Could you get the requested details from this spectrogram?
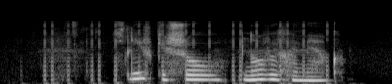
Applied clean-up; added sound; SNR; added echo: neural mask model Resemble Enhance denoiser.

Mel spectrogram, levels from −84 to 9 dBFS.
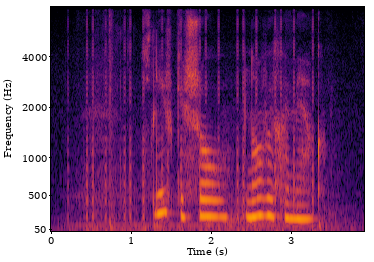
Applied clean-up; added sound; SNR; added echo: none; Telephone; 15 dB; none.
